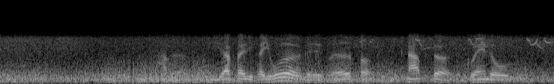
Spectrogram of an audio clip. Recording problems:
phone-call audio; poor line; nothing above 4 kHz
wind noise on the microphone; heavy; 8 dB below the speech
animal sounds; noticeable; throughout; 20 dB below the speech
hiss; noticeable; throughout; 20 dB below the speech

